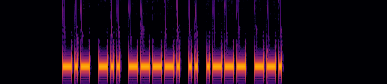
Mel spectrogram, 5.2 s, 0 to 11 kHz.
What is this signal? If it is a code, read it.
Morse code, heard as a keyed tone, about 30 wpm, 700 Hz. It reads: KD9IJG
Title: USA Call Signs - 6 Characters - Repeated 3x - 30wpm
